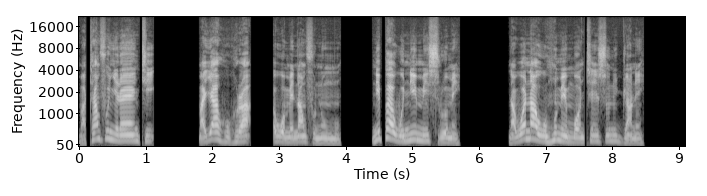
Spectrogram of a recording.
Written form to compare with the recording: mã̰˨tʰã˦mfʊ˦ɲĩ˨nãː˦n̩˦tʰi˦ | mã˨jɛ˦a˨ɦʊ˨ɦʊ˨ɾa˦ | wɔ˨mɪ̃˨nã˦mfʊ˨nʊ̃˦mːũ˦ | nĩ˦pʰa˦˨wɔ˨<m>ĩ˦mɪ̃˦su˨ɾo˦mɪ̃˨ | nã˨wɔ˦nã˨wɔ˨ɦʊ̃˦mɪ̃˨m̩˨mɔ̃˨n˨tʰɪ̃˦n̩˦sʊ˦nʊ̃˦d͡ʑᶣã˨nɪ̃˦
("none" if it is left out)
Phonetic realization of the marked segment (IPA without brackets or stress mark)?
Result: n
